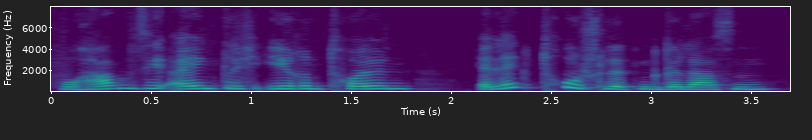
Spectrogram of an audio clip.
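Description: A gossipy magpie lady pokes fun at everyone in a high, mocking voice, as a woman reading a storybook puts her on. Her teasing has a mellow tone. The recording sounds dull. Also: a little slow.

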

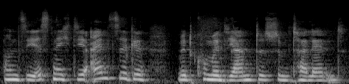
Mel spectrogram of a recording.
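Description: A woman's voice: mid-range voice, steady tone, normal speed, mellow, lightly acted. Woman playing a sulky, fretful young man. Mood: wry, rueful. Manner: sulky, grumbling.

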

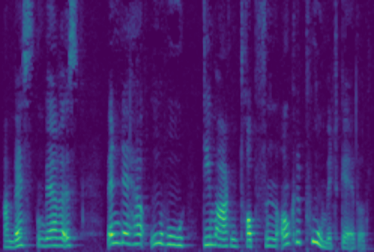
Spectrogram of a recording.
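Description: A crafty, grumpy fox uncle sulks and schemes in a read-aloud story, as a woman puts him on. His words come out grumbling and sly, cooking up excuses. The voice sits a little higher than most. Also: animated, moderate pace. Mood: coaxing.

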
